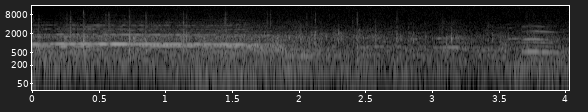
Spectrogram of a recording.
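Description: Hall ambience at a boxing weigh-in: a faint crowd with scattered sharp clicks, and a steady held tone that stops a little under two seconds in.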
